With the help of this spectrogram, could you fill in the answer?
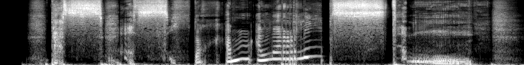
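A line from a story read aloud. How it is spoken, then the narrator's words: Hissed. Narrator (German): zischte sie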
